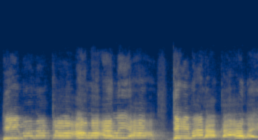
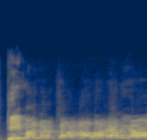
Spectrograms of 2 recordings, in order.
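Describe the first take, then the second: First: Full-throated high shout, louder each time; anguished yell at God; desperate shout. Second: Loud, high anguished cry to God; desperate cry, pitched high. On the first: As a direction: scream the question at the sky. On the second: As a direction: call out to heaven in despair. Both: Retold or imitated. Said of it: "Dia teriak gini".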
